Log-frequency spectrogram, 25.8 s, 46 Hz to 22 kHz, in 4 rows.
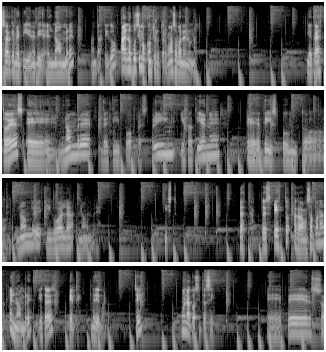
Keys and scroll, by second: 0.0-0.1 typing, 1.9 k, 3.4-9.2 typing, 3.6 Return, 9.6 Return, 10.3-14.4 typing, 15.7 j, 17.8-23.5 typing, 21.4 ctrl+s, 25.3-25.7 typing.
